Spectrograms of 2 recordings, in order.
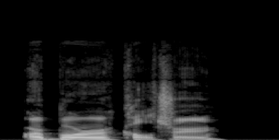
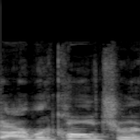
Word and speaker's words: arboriculture: arboriculture. How was my pronunciation on that? I've been practicing that one. – That's good. It goes both ways. Arboriculture and arboriculture.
